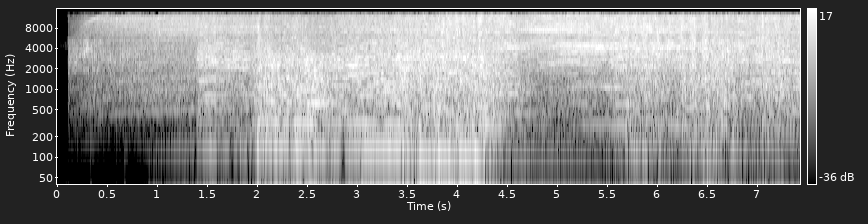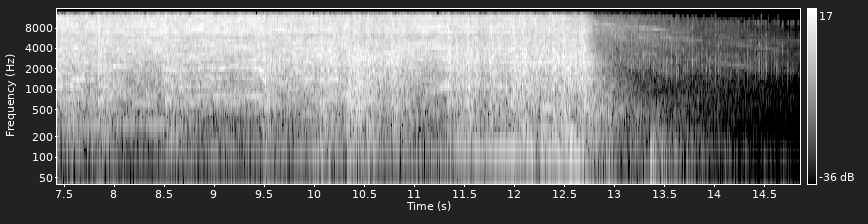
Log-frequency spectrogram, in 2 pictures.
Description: industrial angle grinder med long

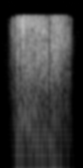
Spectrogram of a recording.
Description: paper receipt rip; zapsplat

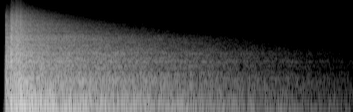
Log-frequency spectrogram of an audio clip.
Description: hit heavy metal hard reverb cinematic; sound design; zapsplat

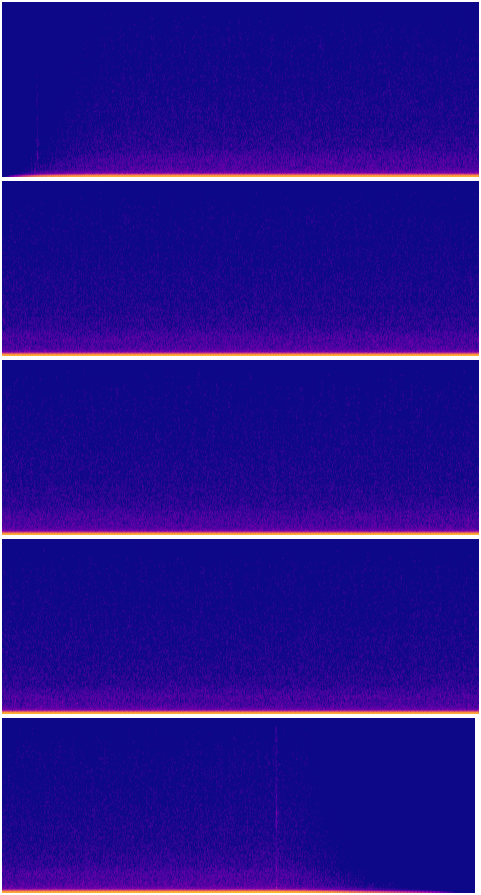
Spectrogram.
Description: household fan turn on run med off close rear

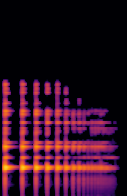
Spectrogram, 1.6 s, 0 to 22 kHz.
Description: bottles glass empty x2 knock together

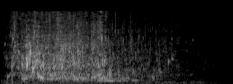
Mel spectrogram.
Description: paddling canoe water deep movement single; silverplatter audio

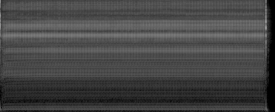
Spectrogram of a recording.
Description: Electric Razor Turn On Run Turn Off

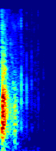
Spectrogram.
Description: footstep single dirt; foley; zapsplat

